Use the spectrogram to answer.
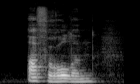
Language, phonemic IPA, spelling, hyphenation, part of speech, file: Dutch, /ˈɑfrɔlə(n)/, afrollen, af‧rol‧len, verb, Nl-afrollen.ogg
- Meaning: to roll off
